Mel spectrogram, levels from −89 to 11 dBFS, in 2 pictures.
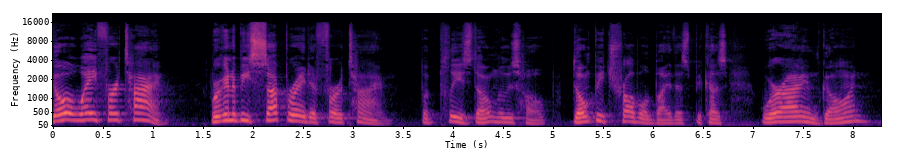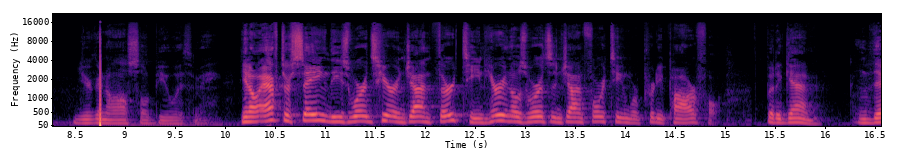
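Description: At 8.75 s a single sharp bang marks invalid numbers at full scale: a calculation produced infinite or invalid values that were forced to the maximum level for about 5.8 ms, which fits a 256-sample block. Unlike a clipping burst or a dropout click, the whole block sits pinned at the limit, so the short run collapses into one loud, flat-topped pop rather than a distorted stretch or a brief silence.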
